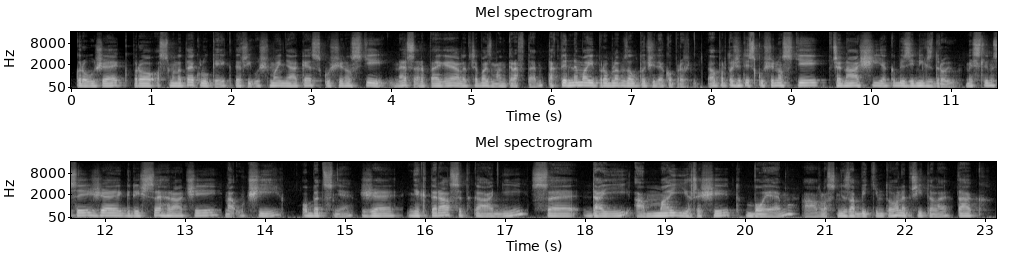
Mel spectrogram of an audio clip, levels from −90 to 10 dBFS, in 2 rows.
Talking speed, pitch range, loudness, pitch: 145 wpm, 110-125 Hz, -23 LUFS, 115 Hz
